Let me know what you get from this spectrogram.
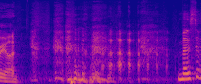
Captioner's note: attendees laughing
